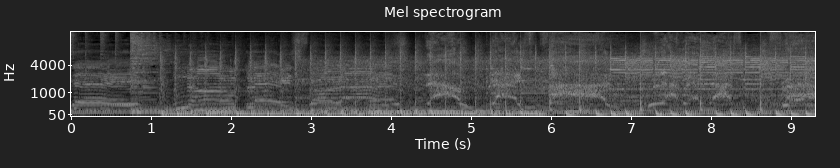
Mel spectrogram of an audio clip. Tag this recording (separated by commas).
Soul music, Music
